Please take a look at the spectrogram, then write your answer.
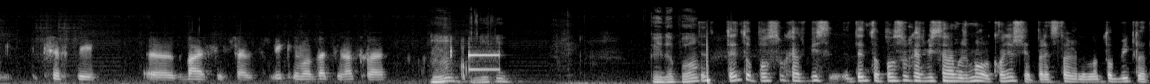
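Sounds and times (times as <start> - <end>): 
faint low hum: 0.0 - 11.4
speech: 0.5 - 5.2, 6.5 - 11.4
telephone line beep as a caller hangs up: 4.6 - 5.1.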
